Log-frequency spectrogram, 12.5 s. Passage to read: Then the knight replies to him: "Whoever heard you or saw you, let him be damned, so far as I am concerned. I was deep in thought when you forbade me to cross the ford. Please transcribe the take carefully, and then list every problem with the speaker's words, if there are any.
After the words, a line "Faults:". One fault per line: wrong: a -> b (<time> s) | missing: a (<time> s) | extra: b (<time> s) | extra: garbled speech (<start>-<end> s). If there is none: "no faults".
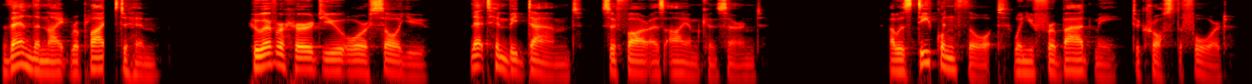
Then the knight replies to him: "Whoever heard you or saw you, let him be damned, so far as I am concerned. I was deep in thought when you forbade me to cross the ford.
Faults:
no faults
